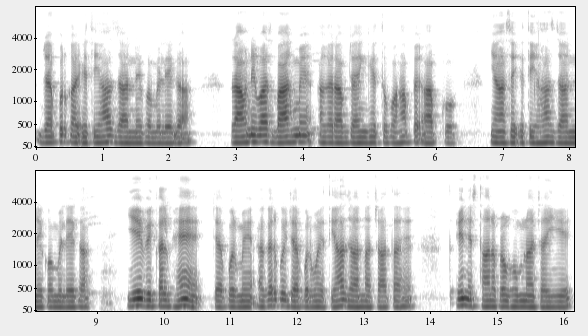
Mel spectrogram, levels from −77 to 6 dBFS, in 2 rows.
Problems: background conversations at intervals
